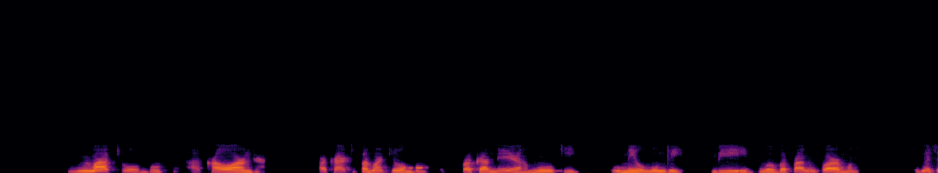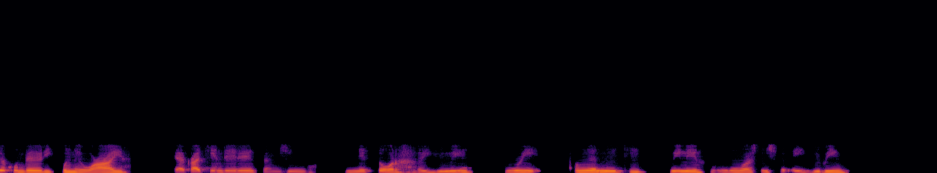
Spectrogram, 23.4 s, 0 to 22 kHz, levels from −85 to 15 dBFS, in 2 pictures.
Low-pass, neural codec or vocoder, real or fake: 3.6 kHz; codec, 16 kHz, 0.5 kbps, X-Codec, HuBERT features, trained on balanced general audio; fake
